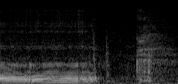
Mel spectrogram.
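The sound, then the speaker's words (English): A person snores loudly, one long rumbling, buzzy inhale followed by a couple of short, breathy puffs of air. No talking. “That's you snoring.”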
